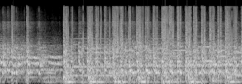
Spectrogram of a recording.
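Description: Live band of drums playing a fast, dense rhythm for dancing, with low drum beats about four a second and a melody over them. The drumming grows busier and louder about half a second in.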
